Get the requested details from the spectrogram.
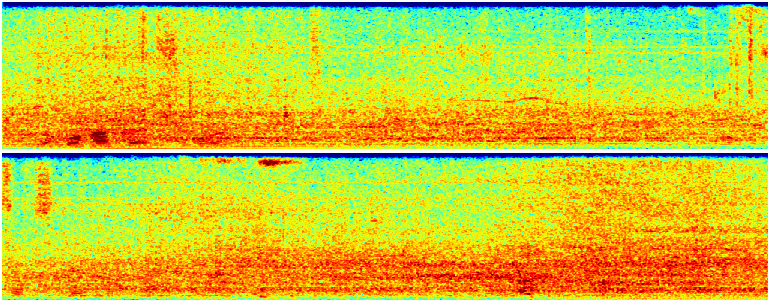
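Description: Tyres screech on tarmac through a tight bend.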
